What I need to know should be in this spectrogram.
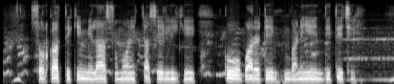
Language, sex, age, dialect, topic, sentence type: Bengali, male, 18-24, Western, agriculture, statement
